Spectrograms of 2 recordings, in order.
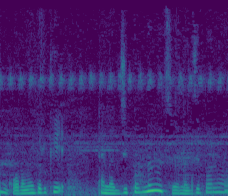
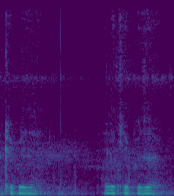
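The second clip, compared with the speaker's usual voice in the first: usual speaking voice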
